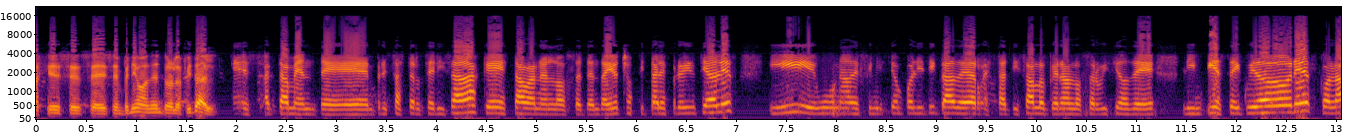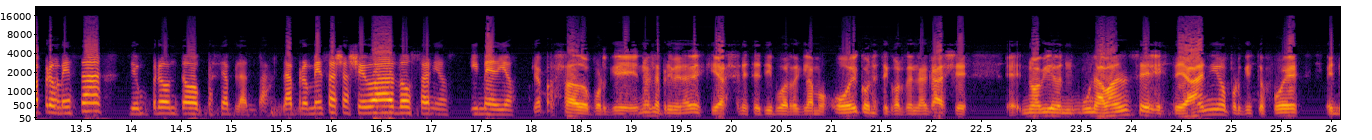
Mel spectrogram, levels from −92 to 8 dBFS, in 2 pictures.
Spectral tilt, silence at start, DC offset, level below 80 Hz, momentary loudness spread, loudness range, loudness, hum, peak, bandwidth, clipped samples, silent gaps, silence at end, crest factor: -2.5 dB/octave; 0 s; under 0.1%; -56 dBFS; 12 LU; 5 LU; -14 LUFS; none; -2 dBFS; 16 kHz; under 0.1%; none; 0 s; 14 dB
